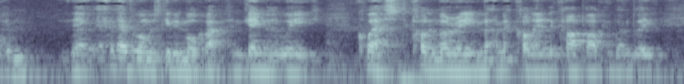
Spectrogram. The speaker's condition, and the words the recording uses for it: Parkinson's disease. And it affects things like my speech. So I speak quieter, I mumble a lot, which I never used to do.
